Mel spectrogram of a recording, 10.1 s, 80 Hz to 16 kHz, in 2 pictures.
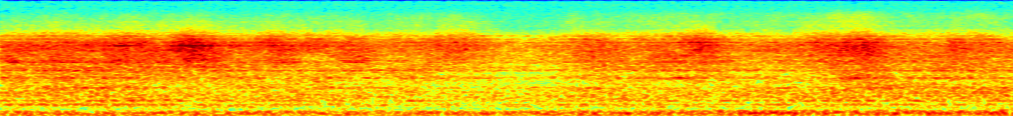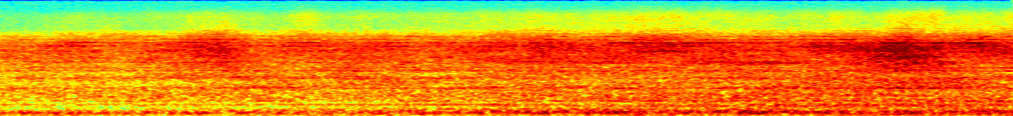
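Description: Airbus A320-232's twin IAE V2500 turbofan engines running at taxi power: a steady jet rumble with faint high steady tones, growing louder toward the end as the airliner taxis past.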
